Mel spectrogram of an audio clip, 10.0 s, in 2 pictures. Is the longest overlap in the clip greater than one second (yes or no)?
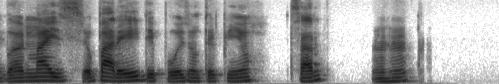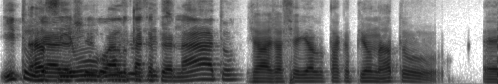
yes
